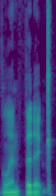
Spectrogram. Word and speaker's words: Glenfiddich: Yes, it is actually pronounced Glenfiddich. So that H is for suckers.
